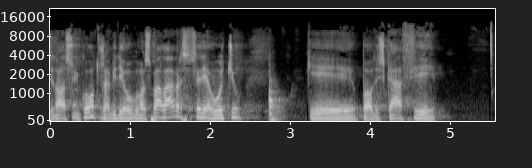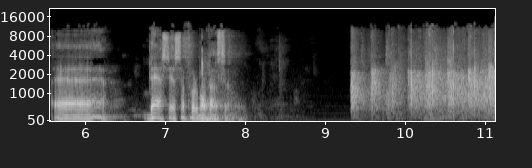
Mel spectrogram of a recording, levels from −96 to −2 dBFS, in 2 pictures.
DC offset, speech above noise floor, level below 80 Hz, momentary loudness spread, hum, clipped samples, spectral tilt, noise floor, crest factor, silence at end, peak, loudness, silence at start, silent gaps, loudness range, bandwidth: under 0.1%; 48 dB; -52 dBFS; 9 LU; none; under 0.1%; -3.5 dB/octave; -76 dBFS; 20 dB; 0 s; -8 dBFS; -28 LUFS; 0 s; none; 4 LU; 13 kHz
